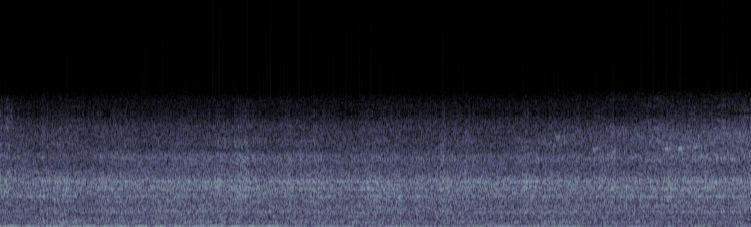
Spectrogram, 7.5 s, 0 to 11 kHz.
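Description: GWR Class 802 train's underfloor diesel engines running as it moves slowly along the platform: a steady low rumble and hiss, with the deepest rumble easing about three and a half seconds in.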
